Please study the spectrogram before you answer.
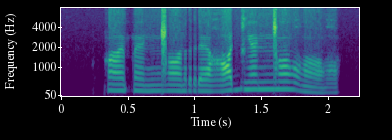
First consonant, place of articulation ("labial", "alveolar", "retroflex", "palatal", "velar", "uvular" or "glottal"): uvular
